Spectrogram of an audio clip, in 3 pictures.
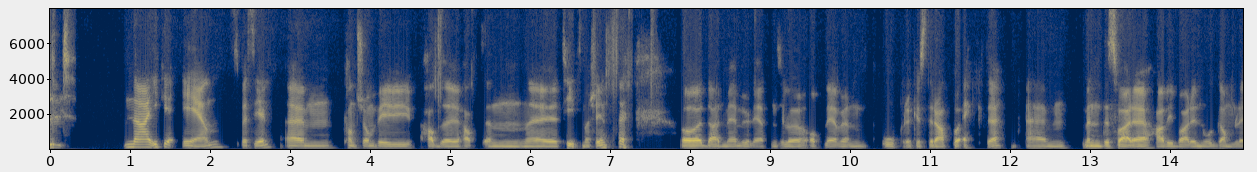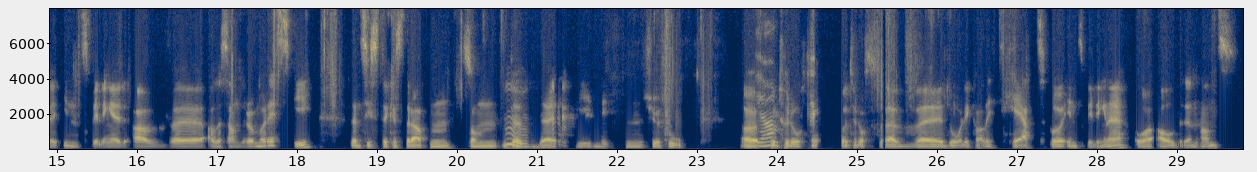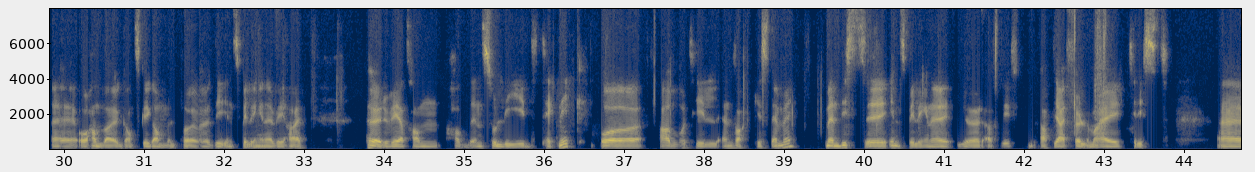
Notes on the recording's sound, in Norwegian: Vi sitter ikke på samme sted, men vi snakker sammen på Zoom – jeg i Oslo og han i Zürich.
